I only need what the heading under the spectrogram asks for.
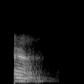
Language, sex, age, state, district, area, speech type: Manipuri, male, 60+, Manipur, Churachandpur, urban, conversation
